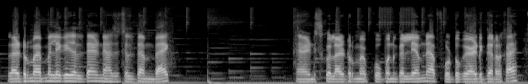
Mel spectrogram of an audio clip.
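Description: Fast-talking male editing tutor. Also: medium pitch, a bit bright, clear, resonant tone. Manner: instructive, repeats "guys" and "okay". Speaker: photo editing tutorial host. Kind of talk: screen-recorded editing tutorial.

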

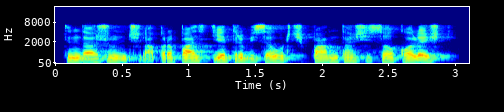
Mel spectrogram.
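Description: A woman's voice: deep voice, steady tone, darkish tone. A woman voicing a cool, blunt male private detective who gives clipped orders. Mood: commanding. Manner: cold and clipped, giving orders. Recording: dull lo-fi audio.

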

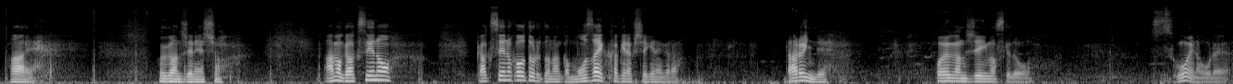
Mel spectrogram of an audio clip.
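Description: A man's voice: medium pitch, expressive, fast, pauses often, a little hiss or hum. Rambling young man with a Kanto accent. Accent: Kanto Japanese. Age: young adult. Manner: rambling, self-correcting, chatty. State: slightly out of breath. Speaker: vlogger. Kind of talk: casual walking vlog. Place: outdoors on a hilly university campus. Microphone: handheld camera.

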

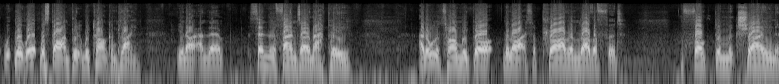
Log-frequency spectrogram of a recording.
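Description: Out on an empty pitch by a small stand, a middle-aged football manager offers blunt, matey post-match talk, repeating short phrases for emphasis. His voice is a little high and a little mellow, with no room sound, though the recording is low quality.

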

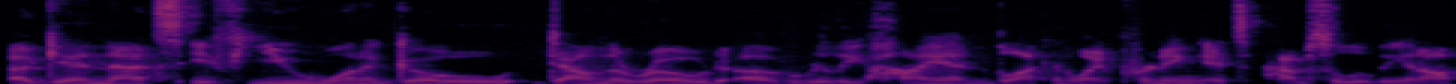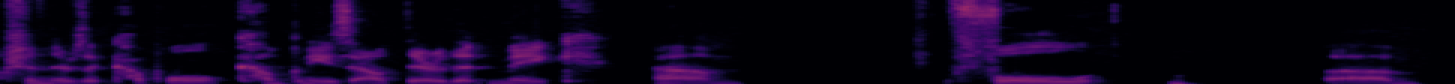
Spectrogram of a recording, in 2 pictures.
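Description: Man, webinar answers, very deep voice, husky tone, relaxed, repeats himself. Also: unhurried. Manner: relaxed, with frequent repeats and restarts. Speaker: paper company technical specialist. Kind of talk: webinar Q&A, answering viewer questions.

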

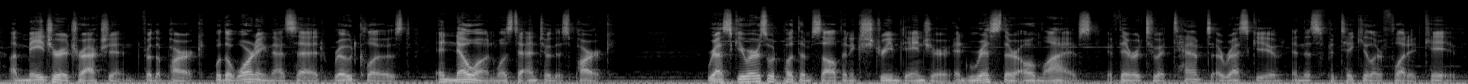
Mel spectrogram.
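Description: A man reading a scripted true-story narration in a measured, serious way. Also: low-pitched, fairly bright tone, a little hiss or hum. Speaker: channel narrator. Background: faint background music.

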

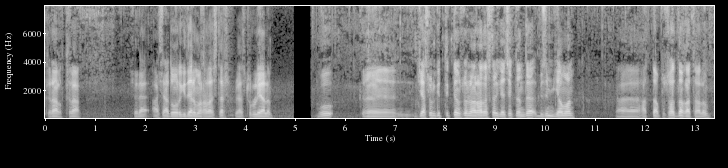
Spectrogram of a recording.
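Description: A man vlogging to his viewers while walking dogs outdoors at night on a dark street, hesitating with drawn-out fillers and calming the dogs with repeated calls. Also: medium pitch. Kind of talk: casual vlog talk to viewers.

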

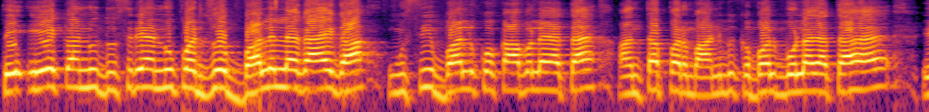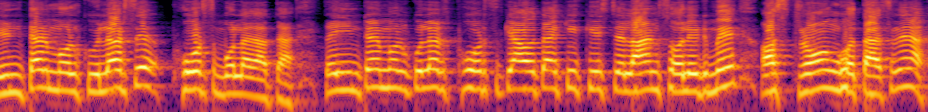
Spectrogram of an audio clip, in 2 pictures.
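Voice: medium pitch, fairly even intonation, moderate pace, few pauses. Chemistry teacher quizzing and self-answering. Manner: asks questions and answers them, keeps checking understanding; repetitive, explains terms twice in two languages. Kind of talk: classroom lecture.

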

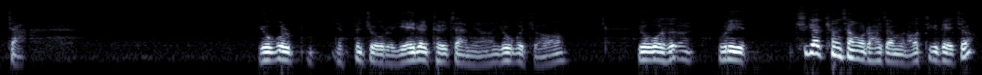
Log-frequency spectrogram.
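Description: A man's voice: expressive, unhurried, long pauses, husky. Korean male teacher modeling Chinese vowels. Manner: demonstrates sounds loudly and high, then drops to a quiet aside; asks the class questions and answers them himself. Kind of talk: classroom lecture.

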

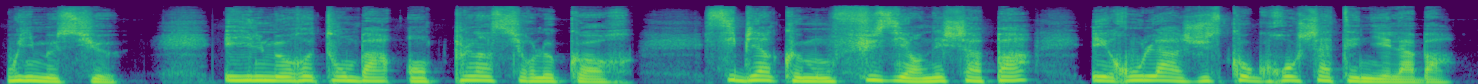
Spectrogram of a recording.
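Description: A woman voicing a tall, stooped, consumptive Corsican man who drawls slowly in a monotone and coughs often, in an audiobook reading. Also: lowish voice, husky, no echo, studio quality, voice pushed up.

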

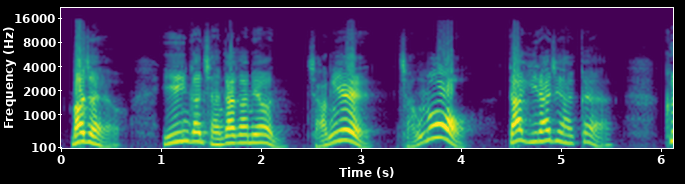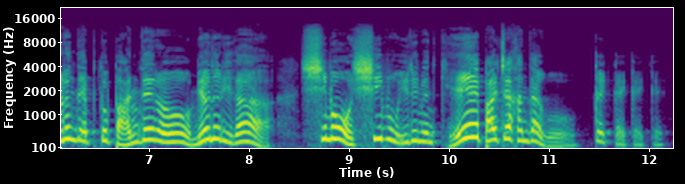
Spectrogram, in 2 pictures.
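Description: A man hosting a story channel, reading online posts and comments aloud with animated, mocking commentary. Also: very high voice.

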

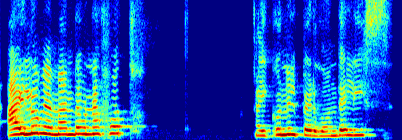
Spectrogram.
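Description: A woman's voice: extremely high pitch, normal speed. A middle-aged woman with a Mexican accent, hosting a casual livestream chat by phone, brash and profane, mocking her critics. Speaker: livestream host.

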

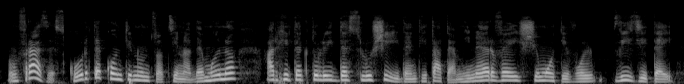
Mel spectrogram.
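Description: A woman narrating an audiobook with expressive, varied intonation. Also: fairly low pitch. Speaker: audiobook reader.

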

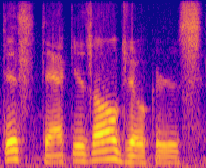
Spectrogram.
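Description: A man's voice: mid-range voice, slow pace, darkish tone, slight background noise. A man hosting his own channel, acting out a melodramatic mock-detective comedy skit in which he questions his toys. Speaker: channel host.

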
